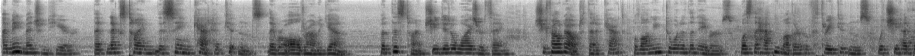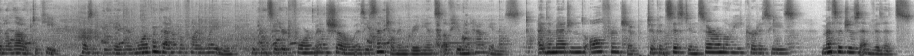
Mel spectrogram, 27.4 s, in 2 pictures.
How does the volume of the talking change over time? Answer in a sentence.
The loudness of the talking stays about the same.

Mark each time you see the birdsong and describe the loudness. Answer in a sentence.
You can't hear the birdsong here.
